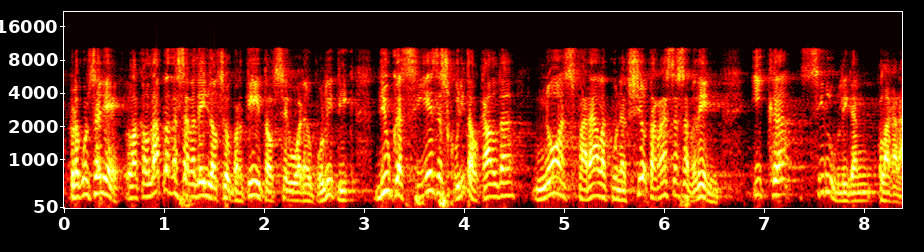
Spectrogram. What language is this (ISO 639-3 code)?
cat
